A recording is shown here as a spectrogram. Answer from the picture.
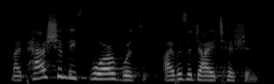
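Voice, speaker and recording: A woman speaks in a New York accent at a moderate pace. Her intonation is lively. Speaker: realtor, association candidate. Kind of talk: candidate speech at a conference.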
